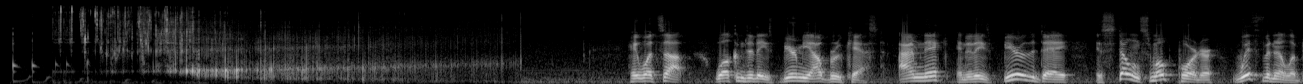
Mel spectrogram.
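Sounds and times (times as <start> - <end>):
beer pouring into a glass: 0.4 - 5.2.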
